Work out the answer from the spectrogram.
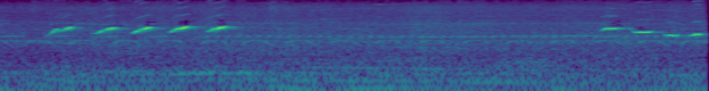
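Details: At a Ladong bird singing contest, the champion white-rumped shama repeats five quick upslurred whistles in a row, pauses, then adds a few more notes, with many birds calling faintly behind.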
